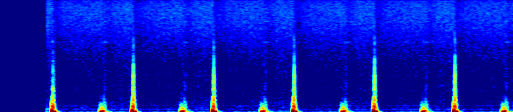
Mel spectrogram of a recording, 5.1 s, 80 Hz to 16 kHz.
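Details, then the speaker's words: Teaching recording of heart sounds: regular heartbeat about 75 per minute with a soft first sound and louder second sound, like rising up a musical scale; S1 softer than S2. "now listen to a softer first sound followed by a louder second sound"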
